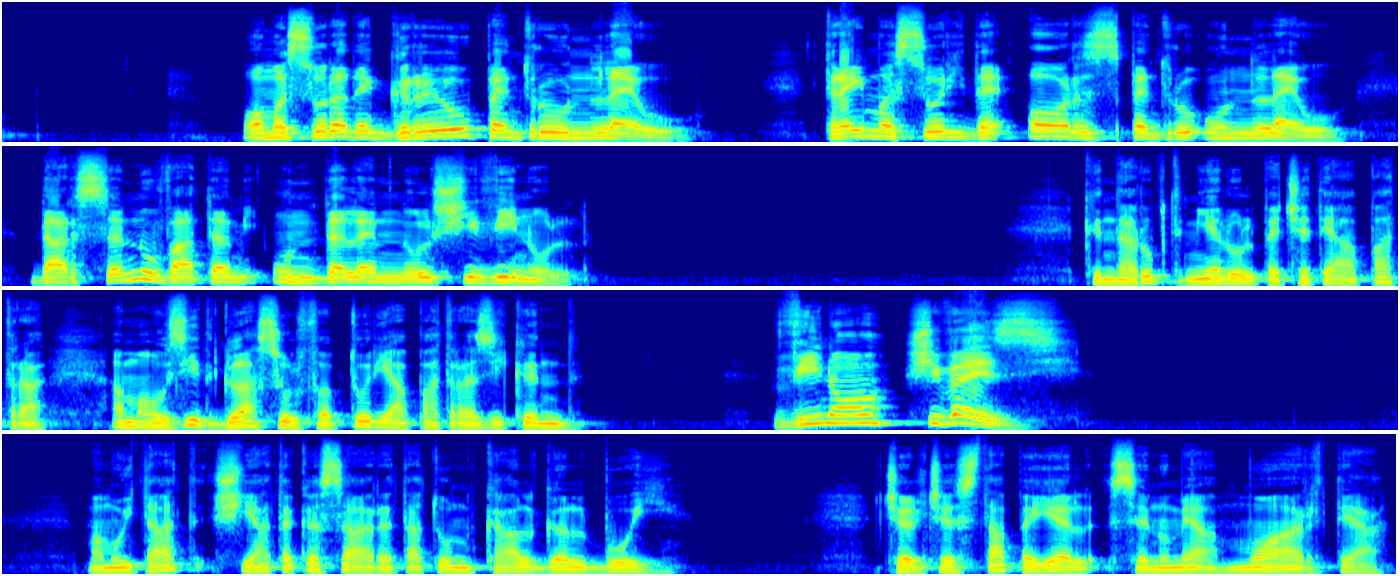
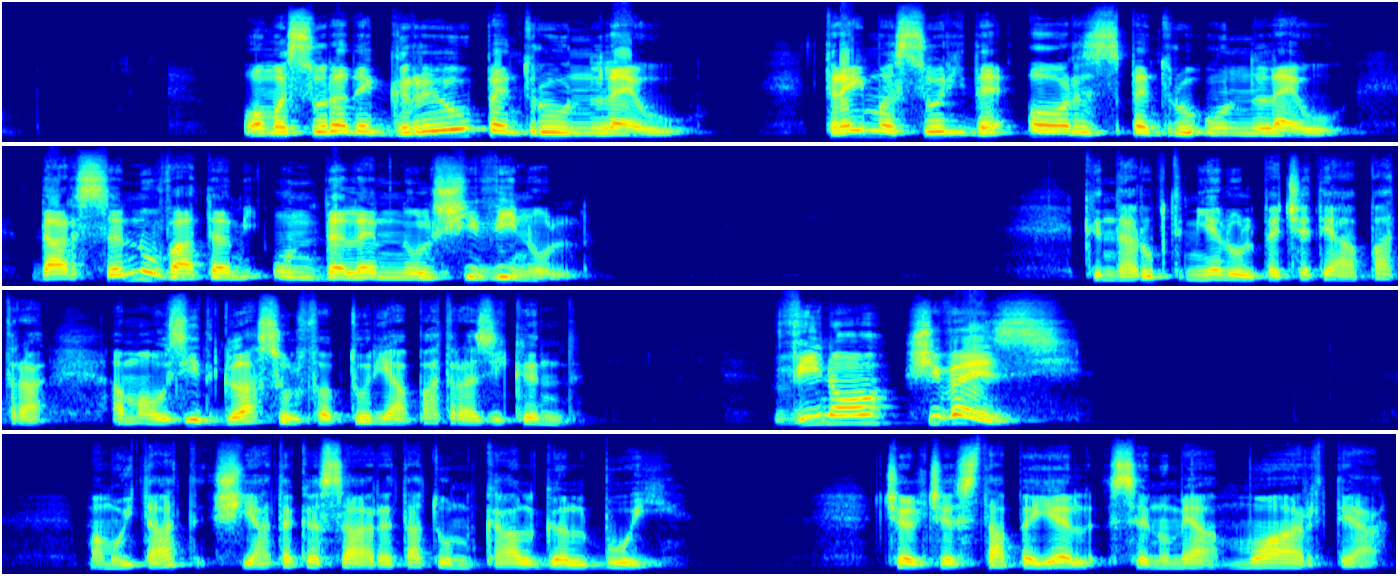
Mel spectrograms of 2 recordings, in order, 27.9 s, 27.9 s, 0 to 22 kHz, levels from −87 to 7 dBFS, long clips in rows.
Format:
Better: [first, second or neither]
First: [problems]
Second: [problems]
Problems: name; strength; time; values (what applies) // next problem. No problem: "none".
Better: first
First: none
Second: thin; somewhat; fading below 300 Hz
